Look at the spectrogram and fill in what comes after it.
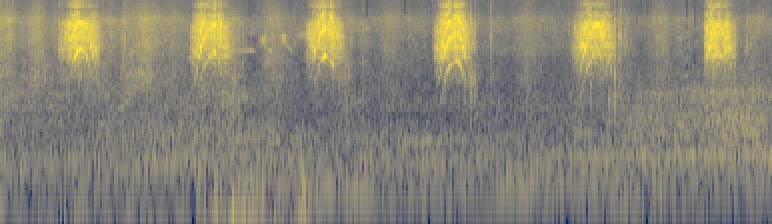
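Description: A bird calling repeatedly: six short, high-pitched calls, about one every second and a quarter.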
